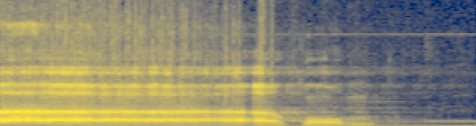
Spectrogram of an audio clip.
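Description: A man chants a slow, melodic recitation through a microphone and loudspeaker.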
